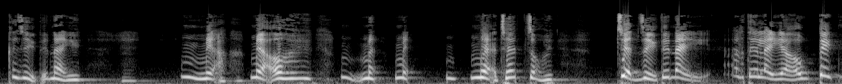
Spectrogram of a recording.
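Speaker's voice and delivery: very high, horrified wife's voice; shrieking. A narrator's reading. Wife discovering mother-in-law is dead, shrieking. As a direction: shriek in shock at a very high pitch. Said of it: "Mụ hét lên".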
